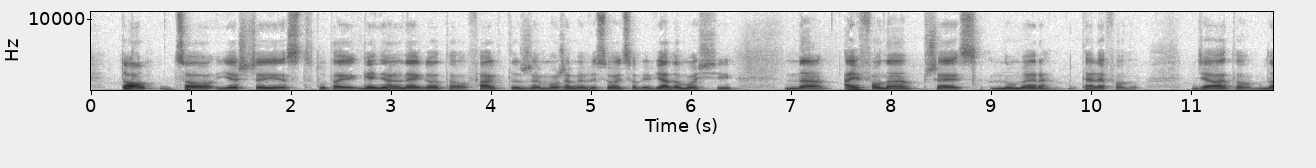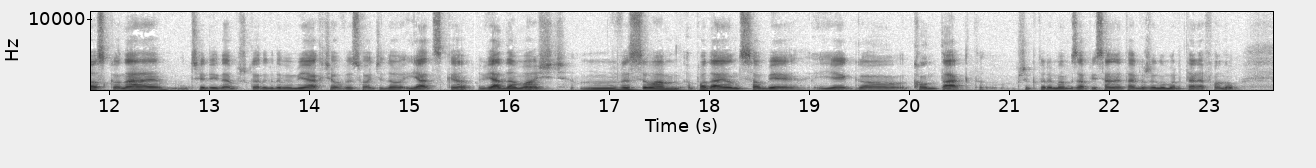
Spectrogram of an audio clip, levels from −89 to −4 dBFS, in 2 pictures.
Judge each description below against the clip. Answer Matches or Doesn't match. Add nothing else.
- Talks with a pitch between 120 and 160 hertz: Doesn't match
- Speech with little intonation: Matches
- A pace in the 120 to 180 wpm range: Doesn't match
